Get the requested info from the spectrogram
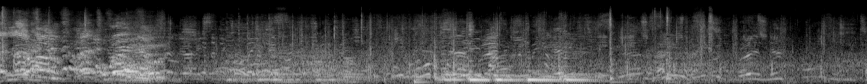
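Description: A group of people talking over one another. From about two seconds in, music with steady low held notes runs under the voices.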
